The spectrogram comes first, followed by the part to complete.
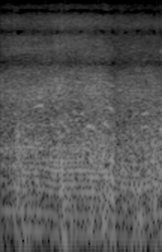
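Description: City street ambience: a steady rumble of traffic with faint voices of passers-by.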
